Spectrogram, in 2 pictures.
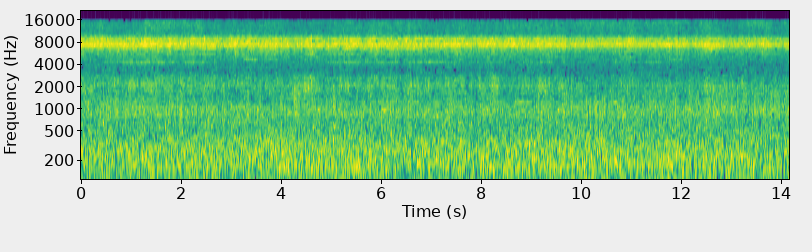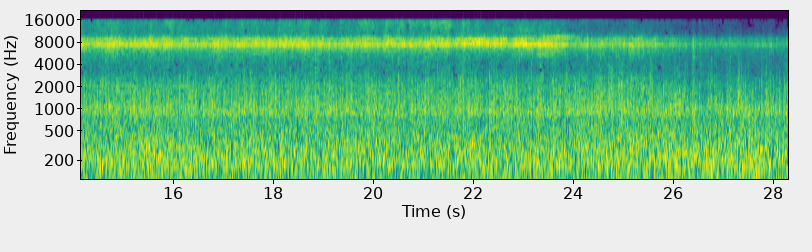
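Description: Passenger train running at speed, a steady rumble from wheels and carriages, heard from an open carriage door with strong wind on the microphone.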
